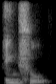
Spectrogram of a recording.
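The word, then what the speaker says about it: 灵枢: Chinese pronunciation is Ling Shu.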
